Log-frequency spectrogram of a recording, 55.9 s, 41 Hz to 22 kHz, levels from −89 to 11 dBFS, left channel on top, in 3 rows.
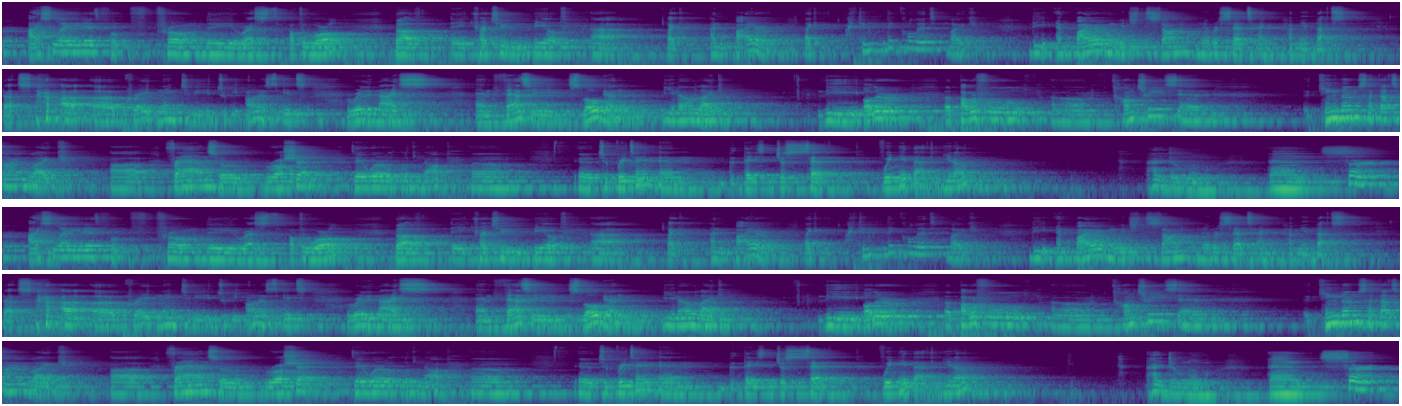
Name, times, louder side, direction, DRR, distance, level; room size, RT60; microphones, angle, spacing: voice 1, 0.3-1.6 2.0-3.6 3.8-4.5 4.9-5.6 6.0-8.2 8.9-9.0 9.4-10.2 10.7-12.3 12.6-12.8 13.7-17.9 18.6-24.3 24.6-27.2 27.4-28.1 29.5-30.6 31.2-32.3 32.6-34.7 36.0-38.2 38.7-39.1 39.5-40.5 40.8-41.4 42.0-44.1 45.0-46.5 46.8-48.2 49.0-50.2, equal, 10° left, 2 dB, 1.5 m, -30 dB
voice 2, 52.5-53.4 54.2-55.6, right 2 dB, 75° right, 7 dB, 1.3 m, -30 dB
19.0 x 7.3 x 9.7 m, 2.1 s
head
